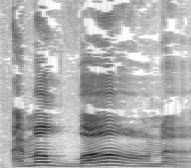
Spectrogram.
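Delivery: slow, loud wail of "I'm alone"; mock sobbing. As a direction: wail it out slowly like a hammed-up sob. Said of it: "And she's like".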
